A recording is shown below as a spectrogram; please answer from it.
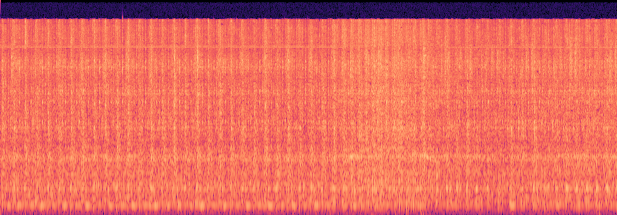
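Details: CNY computerized embroidery machine being serviced, whose dynamo motor earlier would not spin at all: fast, even needle clatter at a steady pace, no grinding, slipping or knocking; stitching smoothly, one colour completed, judged very good.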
